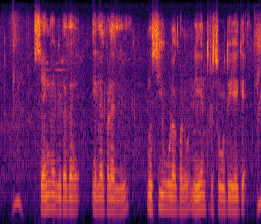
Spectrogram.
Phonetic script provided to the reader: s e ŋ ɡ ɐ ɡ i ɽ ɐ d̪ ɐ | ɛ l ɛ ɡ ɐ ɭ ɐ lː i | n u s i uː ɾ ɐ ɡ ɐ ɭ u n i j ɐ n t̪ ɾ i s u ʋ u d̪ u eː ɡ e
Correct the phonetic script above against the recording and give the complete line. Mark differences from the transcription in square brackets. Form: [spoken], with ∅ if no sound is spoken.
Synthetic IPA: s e ŋ ɡ ɐ ɡ i ɽ ɐ d̪ ɐ | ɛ l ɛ ɡ ɐ ɭ ɐ lː i | n u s i uː [ɭ] ɐ ɡ ɐ ɭ u n i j ɐ n t̪ ɾ i s u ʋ u d̪ u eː ɡ e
